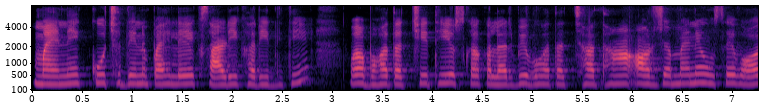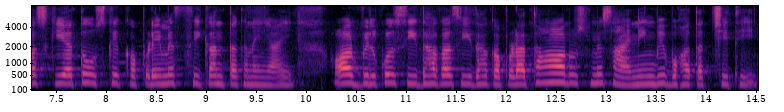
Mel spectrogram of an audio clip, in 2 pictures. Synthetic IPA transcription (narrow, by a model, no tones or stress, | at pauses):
mɛ̃ːnekʊt͡ʃʰd̪ɪnpɛɦleːksaːɽixɐɾiːd̪it̪ʰi | ʋɐɦbɔɦɔt̪ɐtːʃʰit̪ʰiʊskakɐləɾbʱibɔɦɔt̪ɐtːʃʰat̪ʰaɔːɾd͡ʒɐbmɛːneʊseʋɔːskijat̪oʊskekɐpɽemẽsɪkə̃nt̪ɐknɐɦĩaːi | ɔːɾbɪlkʊlsiːd̪ʱakasiːd̪ʱakɐpɽat̪ʰaɔːɾʊsmẽsaːɪnɪ̃ŋɡbʱibɐɦɔt̪ɐtːʃʰit̪ʰiː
